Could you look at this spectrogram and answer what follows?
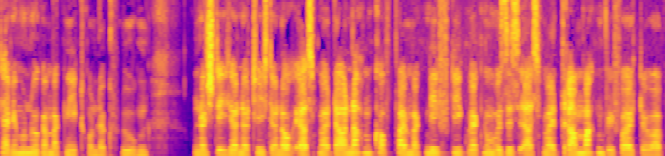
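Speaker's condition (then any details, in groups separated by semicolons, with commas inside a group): Hard of hearing since birth; rain problematic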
